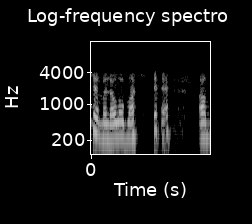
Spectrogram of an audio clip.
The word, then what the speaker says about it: Manolo Blahnik: And so your first job in fashion when you got to New York was with Milano Blahnik? Milano? Am I saying it right? – Manolo Blahnik.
